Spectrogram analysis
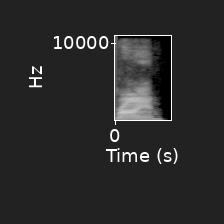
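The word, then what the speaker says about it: Ryne: You know how he spelled Ryan with an I? No. E isn't an E. It's R Y N E. It's like it's one syllable.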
